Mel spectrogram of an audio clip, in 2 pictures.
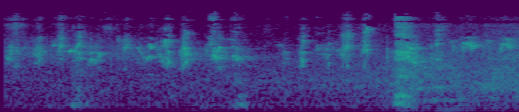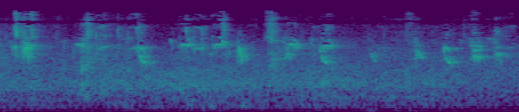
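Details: Barn swallow parents giving alarm calls to warn chicks that a crow is coming, prompting the nestlings to hide deep in the nest; a scatter of short, sharp, high chirps repeated irregularly throughout over a steady background hiss.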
